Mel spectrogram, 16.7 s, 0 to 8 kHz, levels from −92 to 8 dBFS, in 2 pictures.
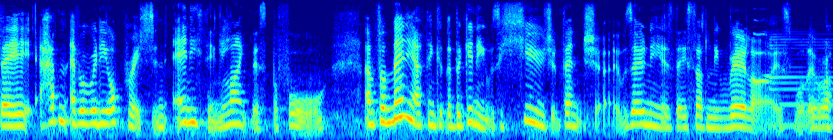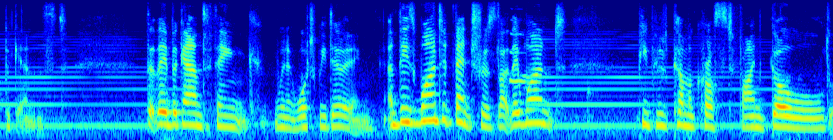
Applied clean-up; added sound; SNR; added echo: none; Wind instrument, woodwind instrument; 16 dB; none.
